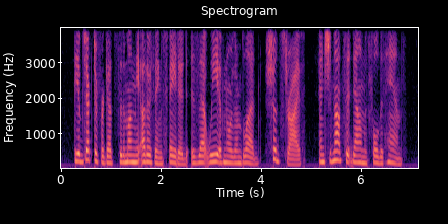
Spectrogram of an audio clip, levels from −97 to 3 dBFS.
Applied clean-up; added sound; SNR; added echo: none; none; none; none.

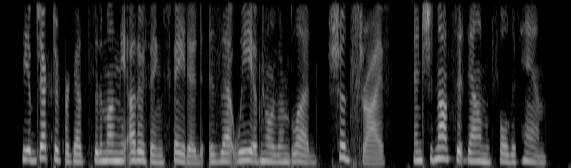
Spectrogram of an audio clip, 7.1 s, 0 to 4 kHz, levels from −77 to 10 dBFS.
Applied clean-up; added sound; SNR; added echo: neural mask model DeepFilterNet 3.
